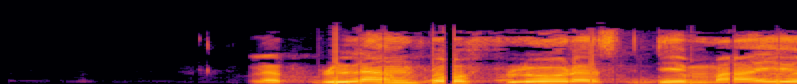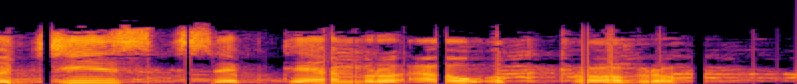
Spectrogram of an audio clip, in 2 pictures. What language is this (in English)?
Esperanto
